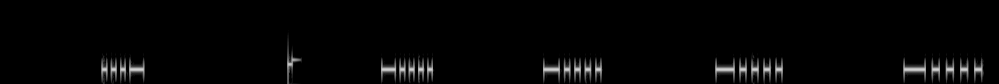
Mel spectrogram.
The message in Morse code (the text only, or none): V 6666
